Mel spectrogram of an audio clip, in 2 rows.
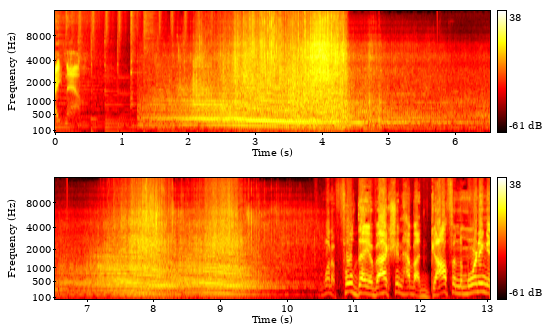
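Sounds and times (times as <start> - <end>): racing cars passing at speed: 1.2 - 10.6.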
